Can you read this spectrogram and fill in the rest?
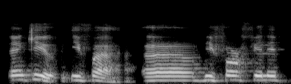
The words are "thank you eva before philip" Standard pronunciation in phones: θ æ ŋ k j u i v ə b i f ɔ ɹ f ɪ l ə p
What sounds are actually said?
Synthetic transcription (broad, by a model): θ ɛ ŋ k j u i f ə b i f ɔ ɹ f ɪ l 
